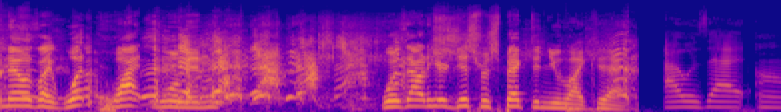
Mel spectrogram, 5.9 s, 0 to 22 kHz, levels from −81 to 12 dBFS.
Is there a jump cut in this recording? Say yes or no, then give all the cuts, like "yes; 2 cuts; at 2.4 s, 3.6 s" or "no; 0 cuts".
yes; 1 cut; at 4.7 s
